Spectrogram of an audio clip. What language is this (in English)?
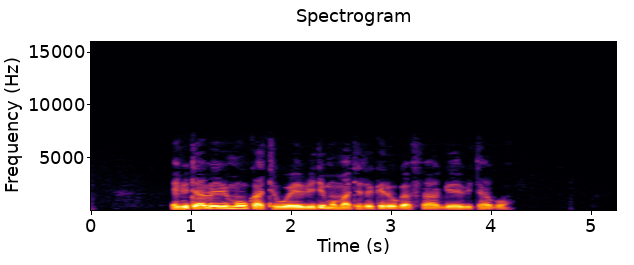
Ganda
